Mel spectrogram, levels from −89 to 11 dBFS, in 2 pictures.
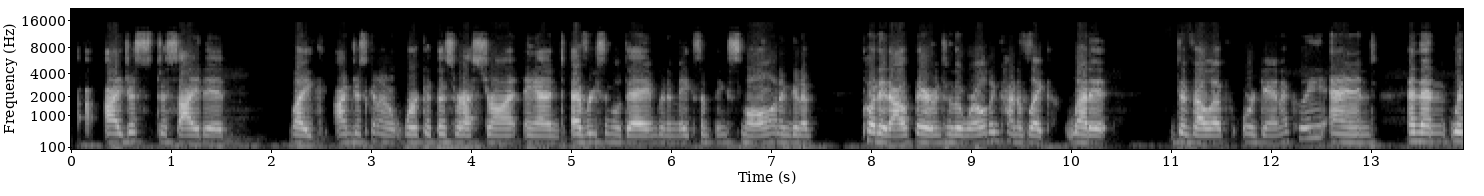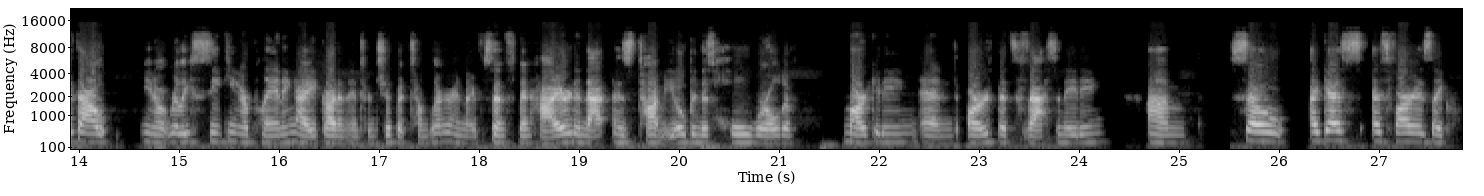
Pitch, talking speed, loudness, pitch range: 195 Hz, 180 wpm, -21 LUFS, 180-210 Hz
